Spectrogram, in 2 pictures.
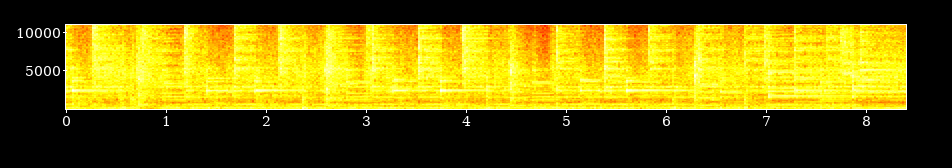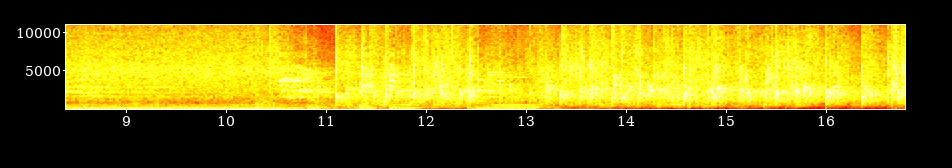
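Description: Live rock band of electric guitar and drum kit playing: rapid, steady cymbal strikes over a held guitar chord. The drums stop about eight seconds in and the chord rings on until about eleven or twelve seconds, when it gives way to audience noise as the song ends.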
